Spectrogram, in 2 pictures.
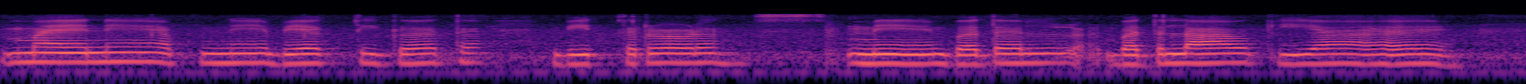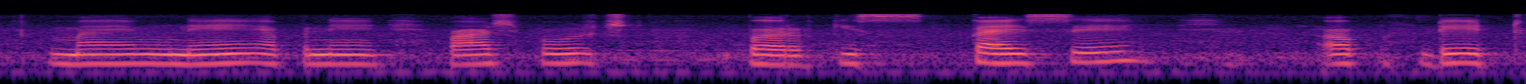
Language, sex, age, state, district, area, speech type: Hindi, female, 30-45, Uttar Pradesh, Mau, rural, read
